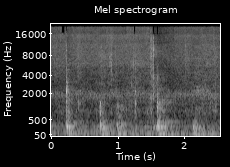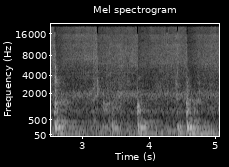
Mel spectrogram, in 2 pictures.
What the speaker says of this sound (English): I have to admit that it's a bit exhausting to keep on mixing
